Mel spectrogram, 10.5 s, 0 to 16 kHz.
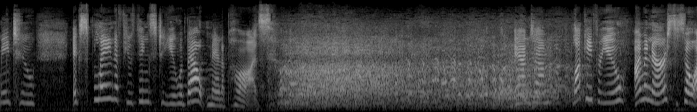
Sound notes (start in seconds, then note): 4.1 laughter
